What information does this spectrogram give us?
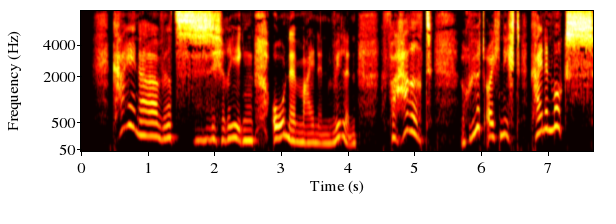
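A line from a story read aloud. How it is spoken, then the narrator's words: Hissing. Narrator (German): zischte Ka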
